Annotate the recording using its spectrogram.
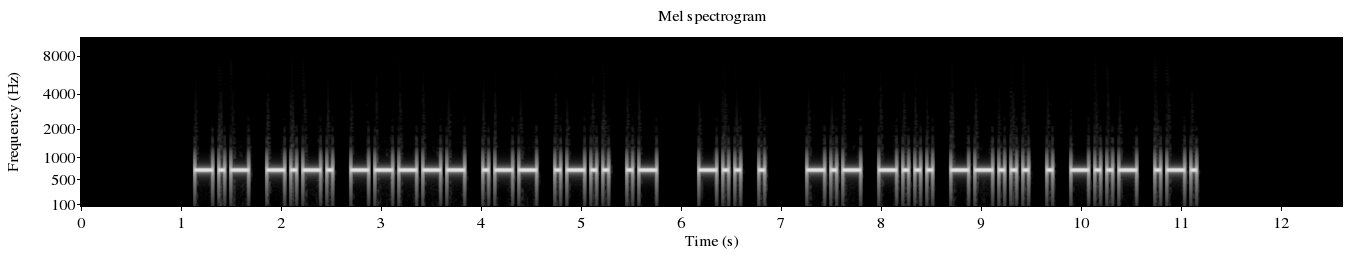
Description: Morse code, heard as a keyed tone, about 20 wpm, 700 Hz. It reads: KC0WLA DE KB7EXR
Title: USA Callsign DE Callsign 20wpm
